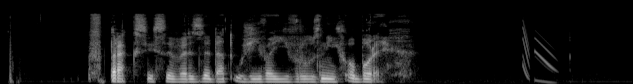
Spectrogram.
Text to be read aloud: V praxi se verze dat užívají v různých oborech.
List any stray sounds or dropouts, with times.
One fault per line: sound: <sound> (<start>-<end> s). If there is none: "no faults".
sound: chirp (5.2-5.6 s)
